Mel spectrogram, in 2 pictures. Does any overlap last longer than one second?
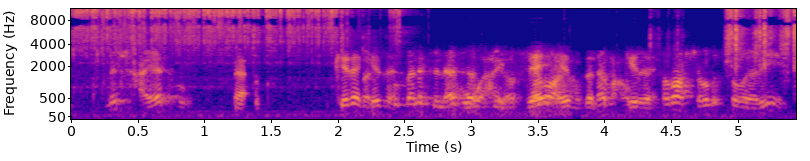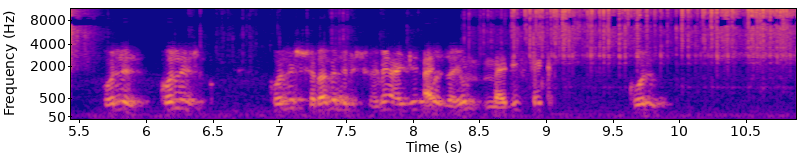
Yes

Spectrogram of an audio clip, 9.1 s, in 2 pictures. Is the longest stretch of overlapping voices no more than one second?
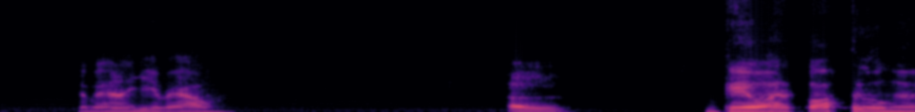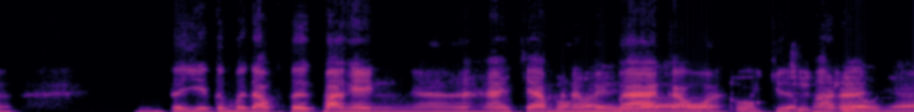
No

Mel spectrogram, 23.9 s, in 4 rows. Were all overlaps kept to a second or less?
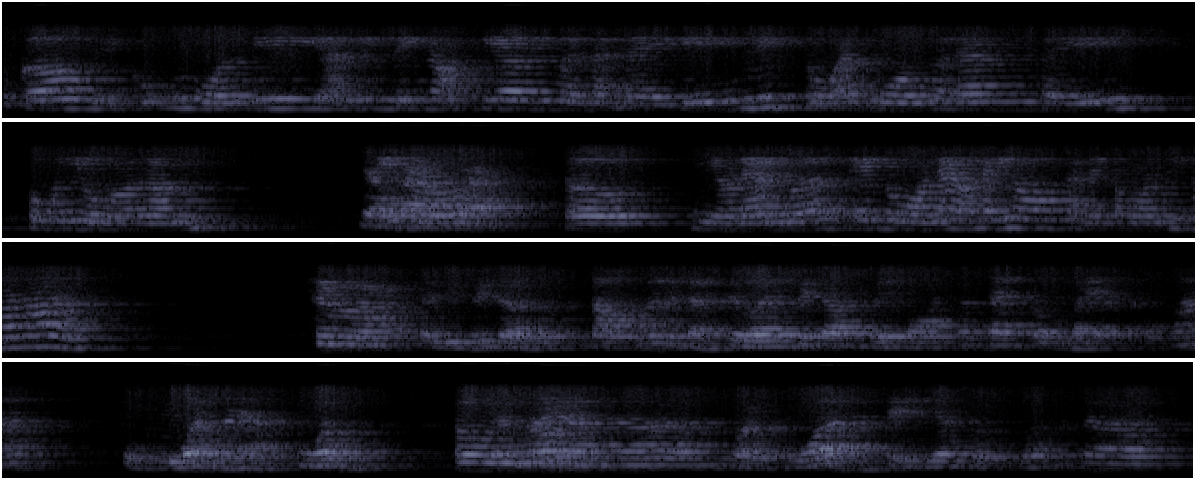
Yes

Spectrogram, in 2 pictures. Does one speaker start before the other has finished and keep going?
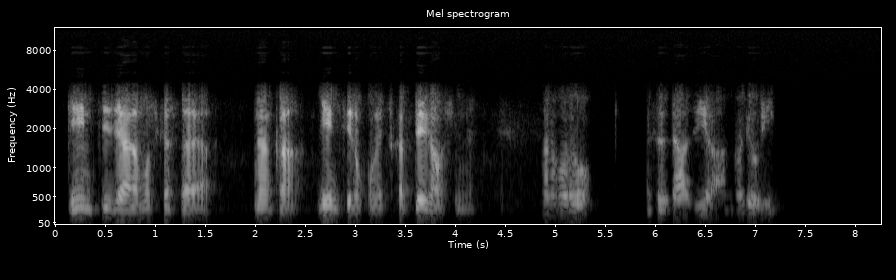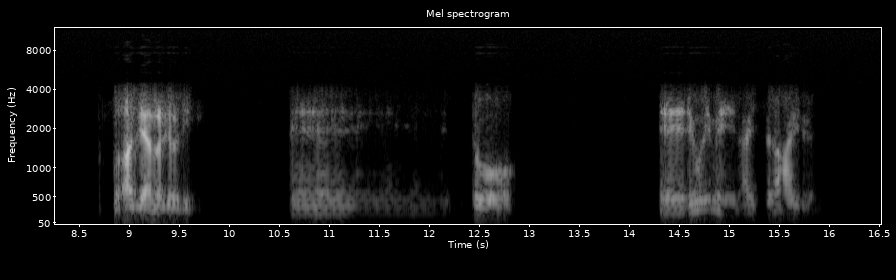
No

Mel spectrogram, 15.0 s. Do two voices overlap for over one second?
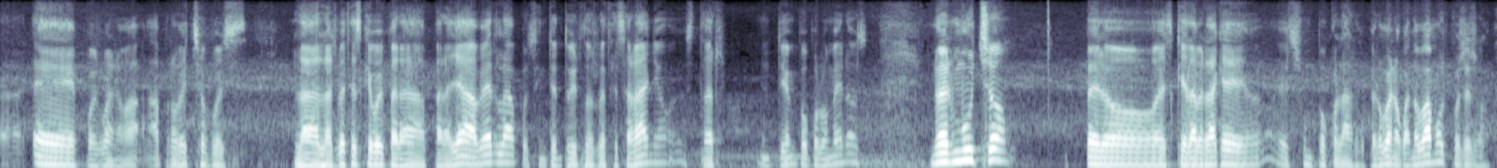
No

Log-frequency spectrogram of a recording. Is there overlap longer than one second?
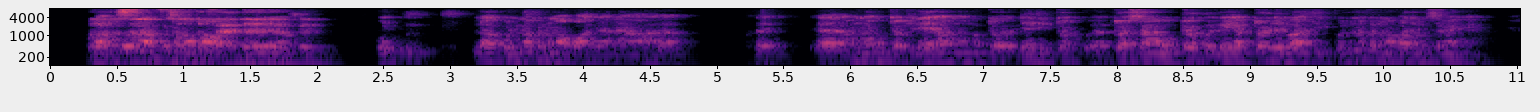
Yes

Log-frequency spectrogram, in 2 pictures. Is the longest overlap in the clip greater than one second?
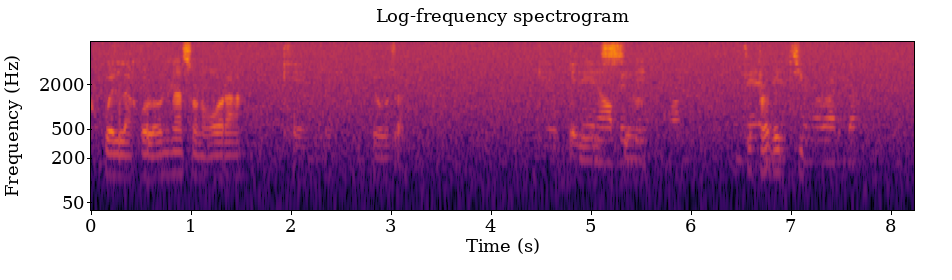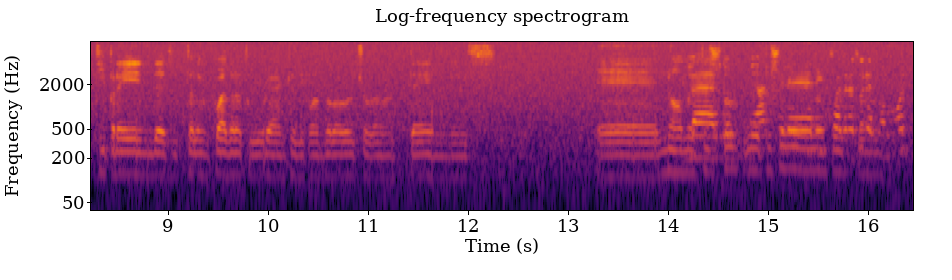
Yes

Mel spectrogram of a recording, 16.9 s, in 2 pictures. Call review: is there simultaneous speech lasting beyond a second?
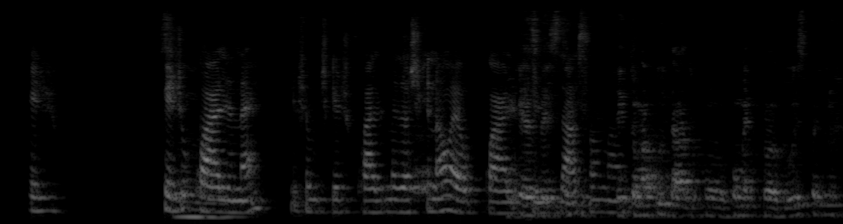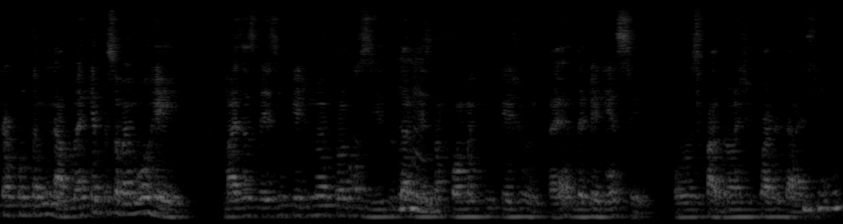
Yes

